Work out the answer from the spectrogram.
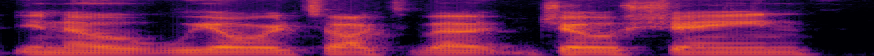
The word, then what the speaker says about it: Schoen: And you're looking at, we already talked about Joe Schoen, right?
